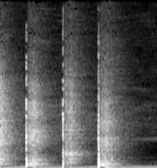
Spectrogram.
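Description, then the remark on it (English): Three sharp hand claps, evenly spaced about a third of a second apart, crack out over a low, steady electrical hum, made as a sync marker for editing a recording. No one speaks. “And I'll clap it back in.”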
